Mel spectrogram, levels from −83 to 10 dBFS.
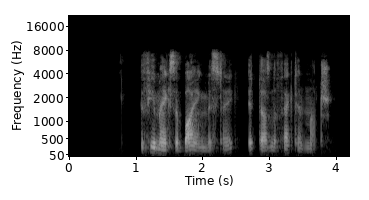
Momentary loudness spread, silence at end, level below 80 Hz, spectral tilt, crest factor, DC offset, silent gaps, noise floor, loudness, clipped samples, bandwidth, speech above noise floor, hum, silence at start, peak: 14 LU; 0.3 s; -80 dBFS; -1.5 dB/octave; 24 dB; under 0.1%; none; -87 dBFS; -30 LUFS; under 0.1%; 8.4 kHz; 56 dB; none; 1.1 s; -8 dBFS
